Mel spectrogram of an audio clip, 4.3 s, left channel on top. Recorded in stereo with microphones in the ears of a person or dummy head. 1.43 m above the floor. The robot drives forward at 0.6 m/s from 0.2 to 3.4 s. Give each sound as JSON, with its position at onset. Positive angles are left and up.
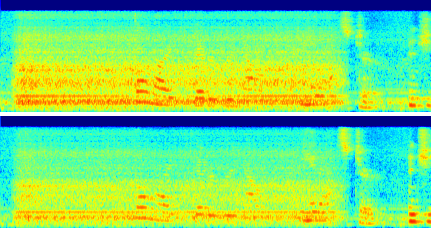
{"t": 1.3, "sound": "a woman speaking", "side_deg": 70, "distance_m": 0.7}
{"t": 3.0, "sound": "a woman speaking", "side_deg": -60, "distance_m": 1.6}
